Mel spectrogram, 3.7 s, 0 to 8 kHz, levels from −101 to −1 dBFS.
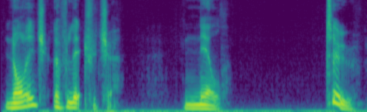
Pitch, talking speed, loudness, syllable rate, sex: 125 Hz, 65 wpm, -19 LUFS, 5.8 syllables/s, male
